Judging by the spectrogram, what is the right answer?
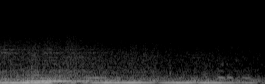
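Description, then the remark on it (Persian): A milk truck engine rumbles steadily with a deep, droning low hum that holds throughout, fairly loud, with no voices. “گربه ها و موش کوچولو بیدرنگ عقب ماشین پریدن و از شانس خوبی که داشتن ناگهان متوجه شدن که سوار یک کامیون حمل شیر هستن.”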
